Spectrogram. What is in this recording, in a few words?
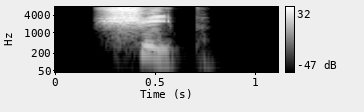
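"sheep", American English; 英语音标发音（剑桥版）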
